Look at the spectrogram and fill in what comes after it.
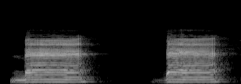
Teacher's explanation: Bu harfin B harfini telaffuz ederken dudaklarımız eee birbirine hafiften eee yani ufak bir sertlikle çarpacak. Sonra bırakıyoruz.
